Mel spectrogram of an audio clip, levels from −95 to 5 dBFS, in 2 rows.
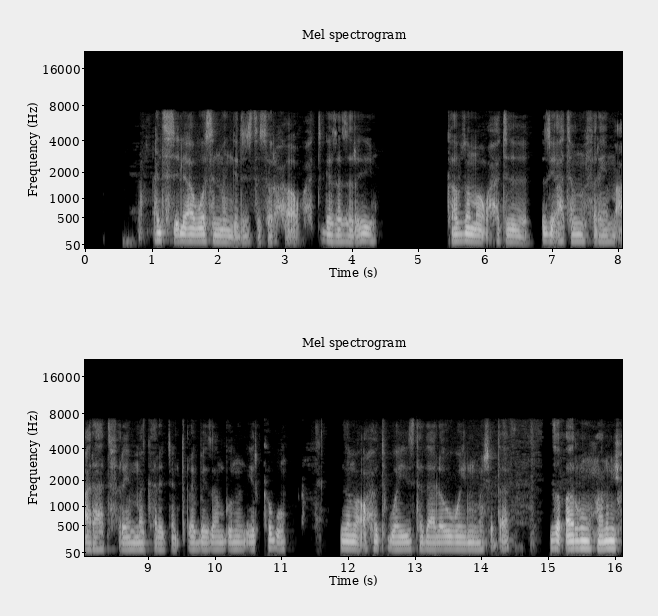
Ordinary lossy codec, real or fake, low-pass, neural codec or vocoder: AAC, 48 kbps; real; 7.2 kHz; none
